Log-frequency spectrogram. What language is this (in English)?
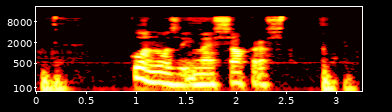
Latvian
